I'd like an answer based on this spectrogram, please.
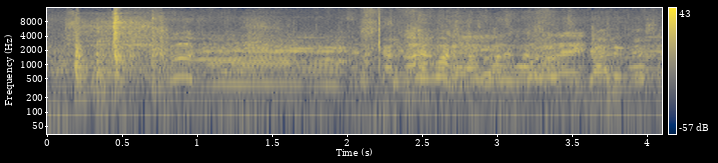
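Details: A cow at a busy market, lying down and unwilling to rise, lets out a sustained flat moo mixed with people talking and clattering market noise, then wavering lower calls.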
